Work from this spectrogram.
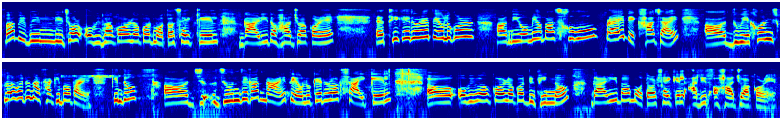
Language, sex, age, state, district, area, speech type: Assamese, female, 18-30, Assam, Jorhat, rural, spontaneous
